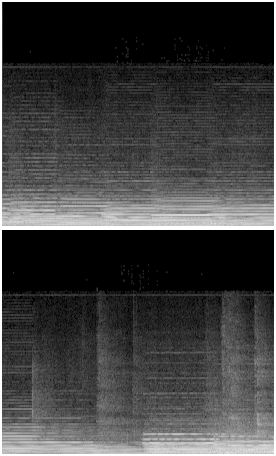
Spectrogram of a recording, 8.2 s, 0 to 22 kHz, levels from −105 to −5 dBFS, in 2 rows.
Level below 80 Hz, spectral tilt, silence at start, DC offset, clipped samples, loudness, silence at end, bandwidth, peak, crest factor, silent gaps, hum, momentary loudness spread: -40 dBFS; -8 dB/octave; 0 s; under 0.1%; under 0.1%; -21 LUFS; 0 s; 12.5 kHz; -6 dBFS; 14 dB; none; none; 8 LU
